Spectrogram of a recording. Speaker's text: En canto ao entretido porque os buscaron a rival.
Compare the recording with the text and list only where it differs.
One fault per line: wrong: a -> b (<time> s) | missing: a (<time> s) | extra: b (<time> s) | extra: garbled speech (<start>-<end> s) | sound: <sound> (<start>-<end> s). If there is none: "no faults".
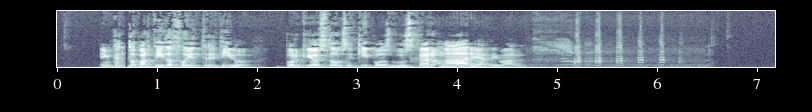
sound: dropout (0.7-0.7 s)
extra: partido foi (0.9 s)
extra: dous equipos (2.8 s)
extra: área (4.1 s)
sound: laugh (4.8-6.3 s)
